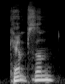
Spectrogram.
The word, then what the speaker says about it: Kempson: Kempson?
